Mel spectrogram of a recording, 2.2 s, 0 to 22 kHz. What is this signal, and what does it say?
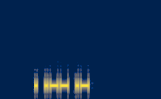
Morse code, heard as a keyed tone, about 34 wpm, 550 Hz. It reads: EWA
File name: Ultimate Word List / 35WPM Ultimate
